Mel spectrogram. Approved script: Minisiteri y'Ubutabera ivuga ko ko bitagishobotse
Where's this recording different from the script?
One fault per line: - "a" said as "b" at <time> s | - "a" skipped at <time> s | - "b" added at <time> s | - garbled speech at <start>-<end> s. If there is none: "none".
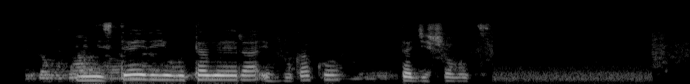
- "ko" skipped at 3.3 s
